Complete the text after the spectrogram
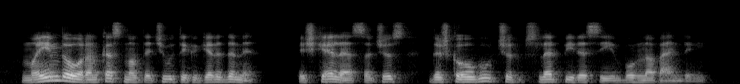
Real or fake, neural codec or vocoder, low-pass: fake; codec, 16 kHz, 0.2 kbps, FocalCodec; 7.2 kHz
